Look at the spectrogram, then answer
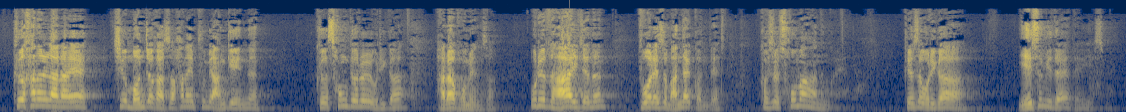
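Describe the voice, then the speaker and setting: A man's high-pitched voice with lively intonation and big swings in loudness, at a fairly quick pace broken by long, frequent pauses, in audible room echo. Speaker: pastor. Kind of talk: sermon. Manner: fast.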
